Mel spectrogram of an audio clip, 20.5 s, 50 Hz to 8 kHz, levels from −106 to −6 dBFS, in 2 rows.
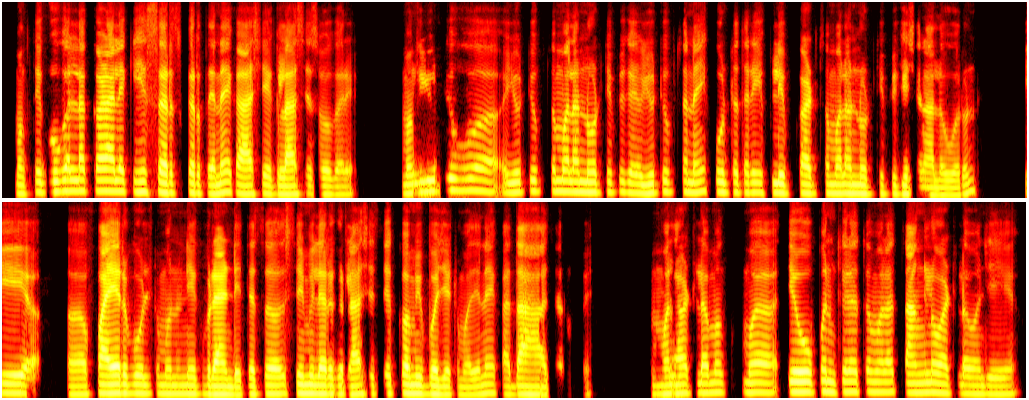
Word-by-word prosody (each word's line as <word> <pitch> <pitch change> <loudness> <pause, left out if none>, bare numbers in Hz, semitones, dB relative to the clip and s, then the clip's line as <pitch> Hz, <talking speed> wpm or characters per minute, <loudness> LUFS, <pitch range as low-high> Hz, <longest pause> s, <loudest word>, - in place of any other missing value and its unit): मग 130 - -2
ते 150 - 0
Googleला 165 +1 +2
कळालं 165 -1 +5
की 155 - -3
हे 155 - +2
सर्च 140 -2 +2
करतंय 135 -3 0
नाही 145 +4 +2
का? 130 -3 +3
असे 125 +1 -1
ग्लासेस 120 +1 -1
वगैरे 115 0 -4 0.5
मग 130 +1 0 0.2
Youtube 170 +2 -2
अ, 160 -3 -3
Youtubeचं 155 +3 -4
मला 160 -1 +2
नोटिफिकेशन 150 -1 -1
Youtubeचं 150 +2 -4
नाही 150 +2 -1
कुठेतरी 145 -1 -2
फ्लिपकार्टचं 135 -1 -1
मला 130 0 +1
नोटिफिकेशन 125 -2 -3
आलं 110 -1 -2
वरून 110 +8 -4 0.5
की 135 -1 +2 0.4
अ, 120 0 -1
फायर 135 0 +8
बोल्ट 130 0 -2
म्हणून 125 0 -2
एक 125 -1 -2
ब्रँड 120 -1 +5
आहे 110 - 0
त्याचं 125 +1 +1
सिमिलर 130 -1 +3
ग्लासेस 125 0 -1
ते - - -1
कमी 130 -1 +4
बजेटमध्ये 115 -1 0
नाही 135 +2 -2
का? 120 - -4
₹10,000 115 -1 -2 0.7
मला 130 +1 0
वाटलं 135 +1 -1 0.3
मग 145 -1 -1 0.4
ते 155 - +4
ओपन 150 +1 +4
केलं 155 -1 +1
तर 155 - -3
मला 150 0 0
चांगलं 145 -1 0
वाटलं 135 -2 -1
म्हणजे 120 -1 -4
135 Hz, 160 wpm, -23 LUFS, 125-150 Hz, 0.7 s, फायर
